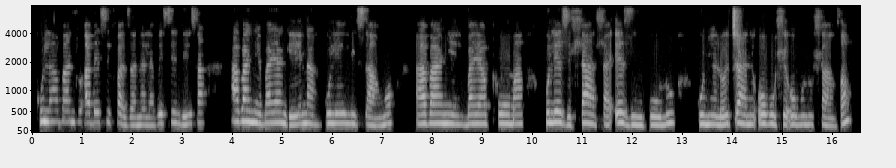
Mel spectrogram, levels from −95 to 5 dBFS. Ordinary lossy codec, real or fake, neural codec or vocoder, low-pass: Opus, 32 kbps; real; none; 7.2 kHz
